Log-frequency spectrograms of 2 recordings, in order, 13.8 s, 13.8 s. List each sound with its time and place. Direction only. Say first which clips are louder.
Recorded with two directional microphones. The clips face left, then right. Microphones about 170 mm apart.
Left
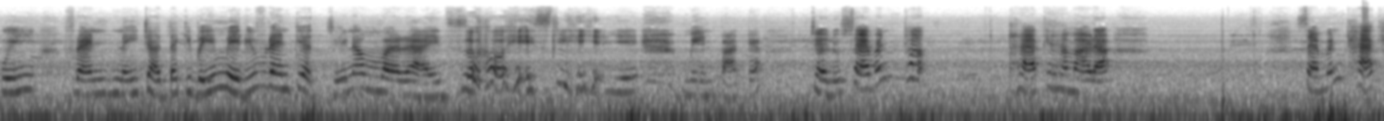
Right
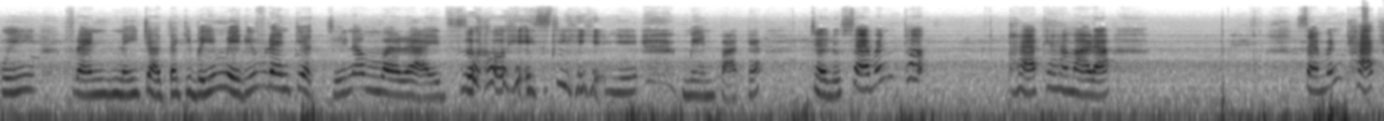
0.0 s a child's voice: right 1 dB; 30° right (ahead or behind); by 11.1 s 50° right (ahead or behind)
13.1 s a woman's voice: right 4 dB; 50° right (ahead or behind)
